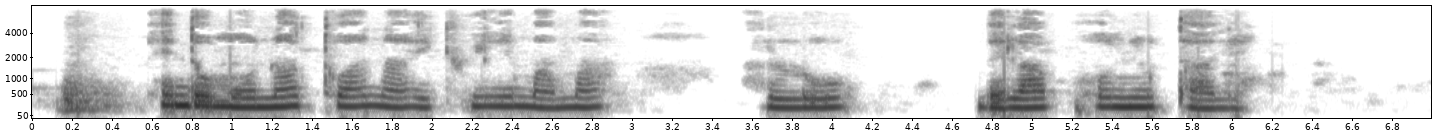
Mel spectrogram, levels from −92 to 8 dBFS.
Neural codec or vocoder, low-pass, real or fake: none; 7.2 kHz; real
